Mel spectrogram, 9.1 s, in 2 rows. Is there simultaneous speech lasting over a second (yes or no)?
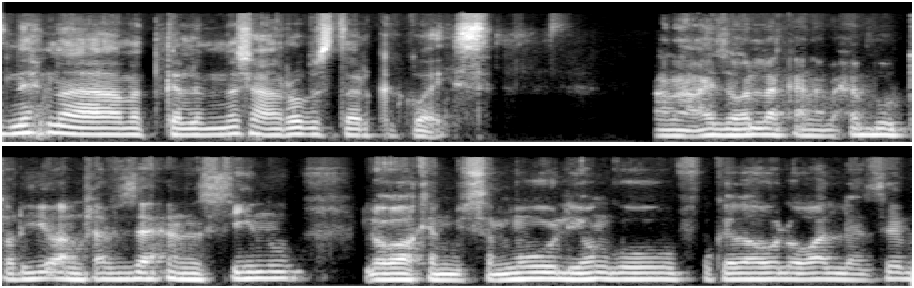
no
